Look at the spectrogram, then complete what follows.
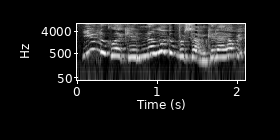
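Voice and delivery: high, quick call down the aisle; imitated friendly yelling. Shopper hailing a stranger down the store aisle, imitated yell. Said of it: "someone was yelling".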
